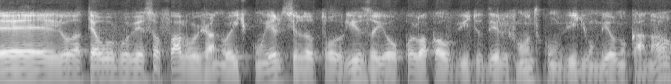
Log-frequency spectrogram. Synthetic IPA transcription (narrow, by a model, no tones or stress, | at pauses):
ɛewat̪ɛoʒvovesɪewfalʊoʒɪanojt͡ʃɪ̥kõelɪselewt̪ɾoɾizɐɪewkolɔkaʊvid͡ʒɪʊd̪elɪʒũnt̪ʊ̥kõũvid͡ʒɪʊmewnʊkanaw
